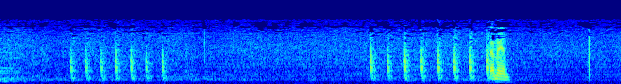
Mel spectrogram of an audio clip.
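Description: Two rapid series of about six sharp knocks on a door, a few seconds apart, fairly loud, followed by a brief rattling burst and one last faint tap.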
